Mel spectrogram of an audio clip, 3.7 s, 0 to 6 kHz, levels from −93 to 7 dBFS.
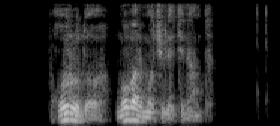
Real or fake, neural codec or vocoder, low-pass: real; none; 5.4 kHz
